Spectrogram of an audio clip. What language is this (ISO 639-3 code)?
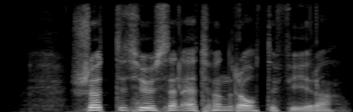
swe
